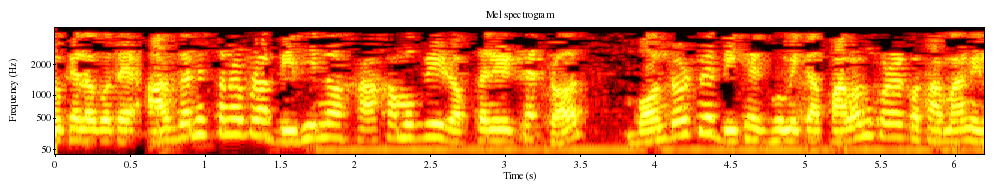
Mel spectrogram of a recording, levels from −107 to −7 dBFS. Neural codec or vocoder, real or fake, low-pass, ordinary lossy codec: none; real; 3.6 kHz; MP3, 16 kbps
